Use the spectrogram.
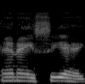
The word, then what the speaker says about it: NACA: and by the way it's always NACA not you never you never pronounce it as a word okay and you once it flips never pronounce the letters okay it's always NASA right so there it's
